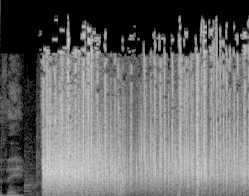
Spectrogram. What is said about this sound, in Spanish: Esto que estamos escuchando es el sonido de los murciélagos.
